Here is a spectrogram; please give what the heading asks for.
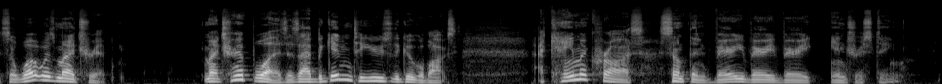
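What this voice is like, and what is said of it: Sick, weird-sounding voice. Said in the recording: “I feel like crap. I feel terrible ... forgive the sound of my voice ... forgive my voice. I know it sounds weird tonight”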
